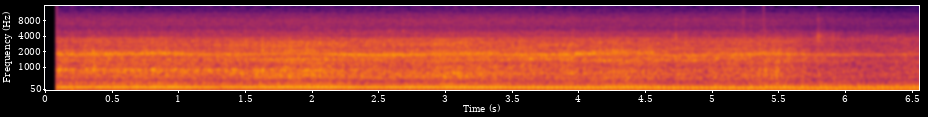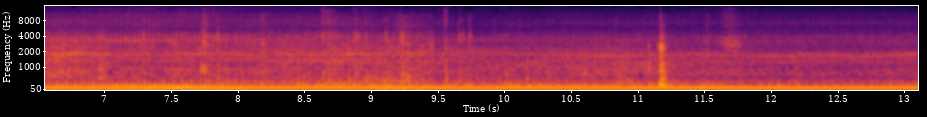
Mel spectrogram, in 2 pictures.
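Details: VW 2.0 petrol idling with codes for cylinders 1 and 4 misfire, random misfire, idle adapt and CPS. The coil has cracks, its cable has broken off the boot, and the distributor cap contacts are built up. Low, uneven beat that stumbles; owner suspects the coil.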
